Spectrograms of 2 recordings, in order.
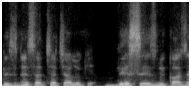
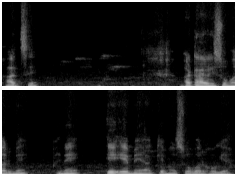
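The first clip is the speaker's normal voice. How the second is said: lower, softer voice for a recovering alcoholic's story; sample confession; 5 semitones lower, 4 dB quieter than usual. Shown as a demonstration. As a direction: tell it low and soft, as a sharing at a meeting. Demonstrates telling his story to alcoholic. (धीमी, नीची आवाज़ में अपनी कहानी सुनाना)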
